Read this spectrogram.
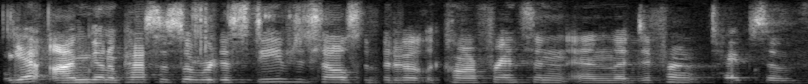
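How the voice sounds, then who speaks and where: A woman with a somewhat high voice co-hosts in a casual, chatty style. Her sound is a bit dull, carried over a video call. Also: steady tone, racing, pushed and bright. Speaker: on-site co-host. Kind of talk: casual chat.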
